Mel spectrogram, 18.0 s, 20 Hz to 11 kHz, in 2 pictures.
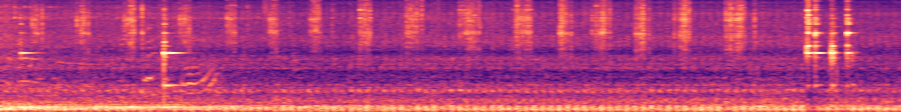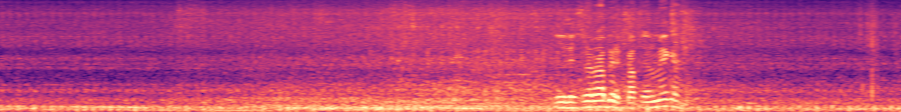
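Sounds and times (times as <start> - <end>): metallic clinks: 0.0 - 8.7
engine idling: 0.0 - 18.0.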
